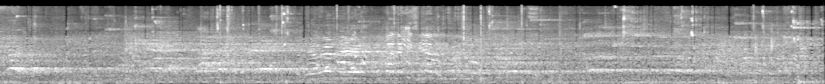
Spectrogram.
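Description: A futsal ball being kicked and bouncing on a hard indoor court floor, a series of knocks that echo in the hall, with voices calling out over it.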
